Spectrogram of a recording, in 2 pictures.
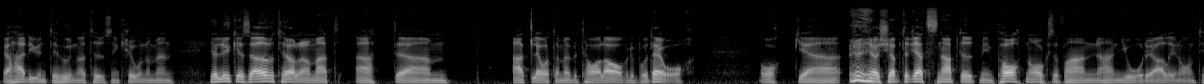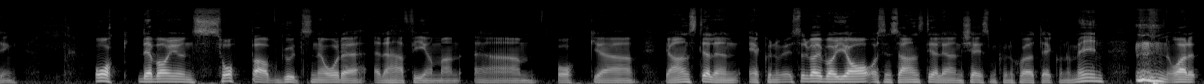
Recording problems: none

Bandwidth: 14.5 kHz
